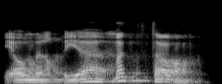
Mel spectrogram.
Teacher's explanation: Ini ta ketemu ta, maka boleh dibaca dengan idgham.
